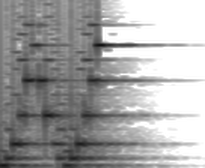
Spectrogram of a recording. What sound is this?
Just some more synthesised bleeps and beeps by me.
